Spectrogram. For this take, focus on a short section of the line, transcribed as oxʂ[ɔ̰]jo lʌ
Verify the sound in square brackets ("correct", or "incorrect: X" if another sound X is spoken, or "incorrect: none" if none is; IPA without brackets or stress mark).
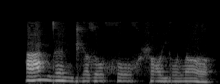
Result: incorrect: ɔ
